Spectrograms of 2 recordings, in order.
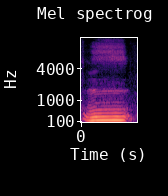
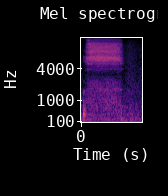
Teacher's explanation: when you take away the vibration, z becomes s. It becomes an S. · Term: loses its voicing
